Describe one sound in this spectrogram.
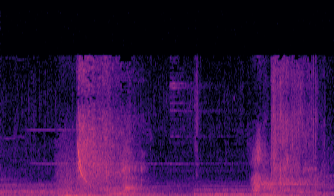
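Magic spells crackle and strike during a fight.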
